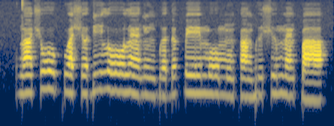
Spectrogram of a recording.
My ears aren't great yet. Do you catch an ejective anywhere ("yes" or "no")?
no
